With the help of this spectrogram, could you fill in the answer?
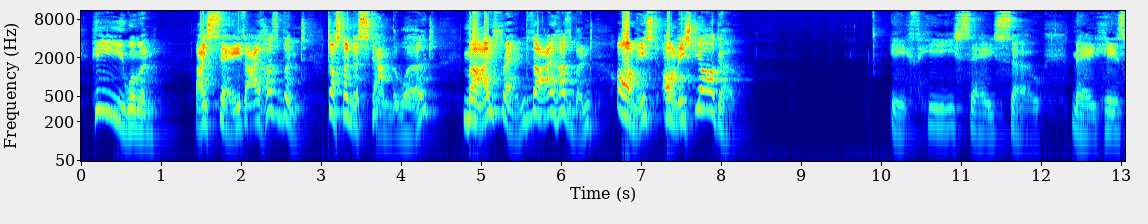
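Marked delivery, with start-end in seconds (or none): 0.1-8.2 loud, hammering repetition; furious insistence. Acted. Husband yells Iago's name at the maid, enraged. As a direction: pound each word at her.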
